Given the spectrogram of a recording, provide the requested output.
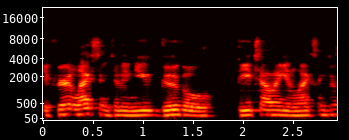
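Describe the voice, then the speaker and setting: A man talks at a fairly quick pace with a fairly high pitch. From Kentucky, US South. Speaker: detailing business owner and event organiser. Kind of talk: podcast interview. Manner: animated.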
